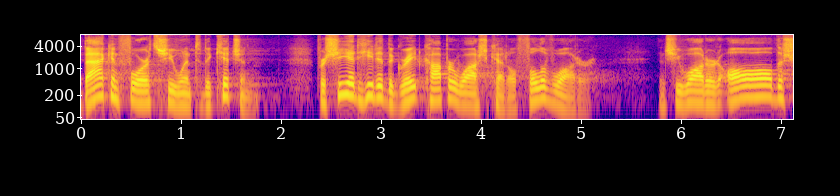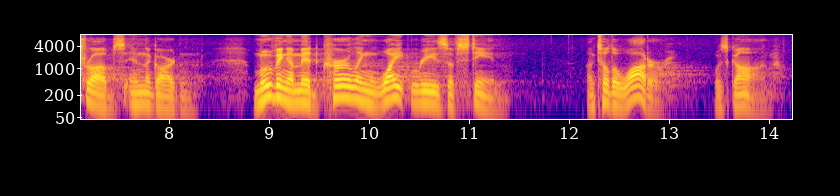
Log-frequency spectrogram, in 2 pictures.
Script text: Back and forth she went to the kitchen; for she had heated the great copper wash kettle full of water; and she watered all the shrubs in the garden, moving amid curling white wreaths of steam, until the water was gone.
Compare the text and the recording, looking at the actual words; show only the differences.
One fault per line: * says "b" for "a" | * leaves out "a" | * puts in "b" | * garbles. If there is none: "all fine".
all fine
